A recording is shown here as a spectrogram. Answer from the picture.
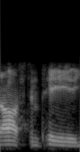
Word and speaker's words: Austin Peay: Yeah, I mean, that Austin Peay, you said it right.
